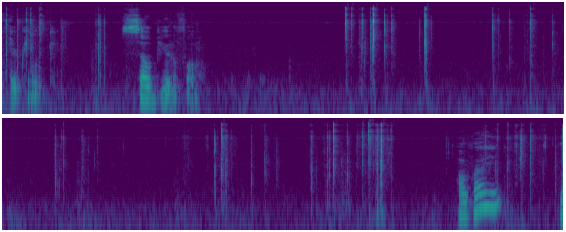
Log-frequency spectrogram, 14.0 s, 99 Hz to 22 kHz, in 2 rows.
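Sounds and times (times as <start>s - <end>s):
plastic bags clicking and tapping: 0.0s - 1.4s, 4.3s - 5.4s, 6.1s - 7.1s, 7.7s - 8.3s, 9.2s - 12.0s, 13.0s - 14.0s.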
